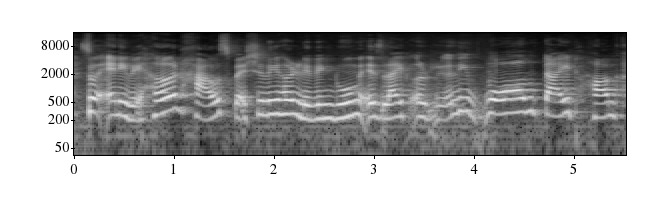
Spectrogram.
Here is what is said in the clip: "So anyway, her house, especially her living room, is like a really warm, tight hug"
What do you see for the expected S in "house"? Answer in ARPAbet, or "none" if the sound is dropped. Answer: none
